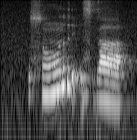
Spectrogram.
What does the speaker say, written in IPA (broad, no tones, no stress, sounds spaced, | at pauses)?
s õ r ḛ z ɡ a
